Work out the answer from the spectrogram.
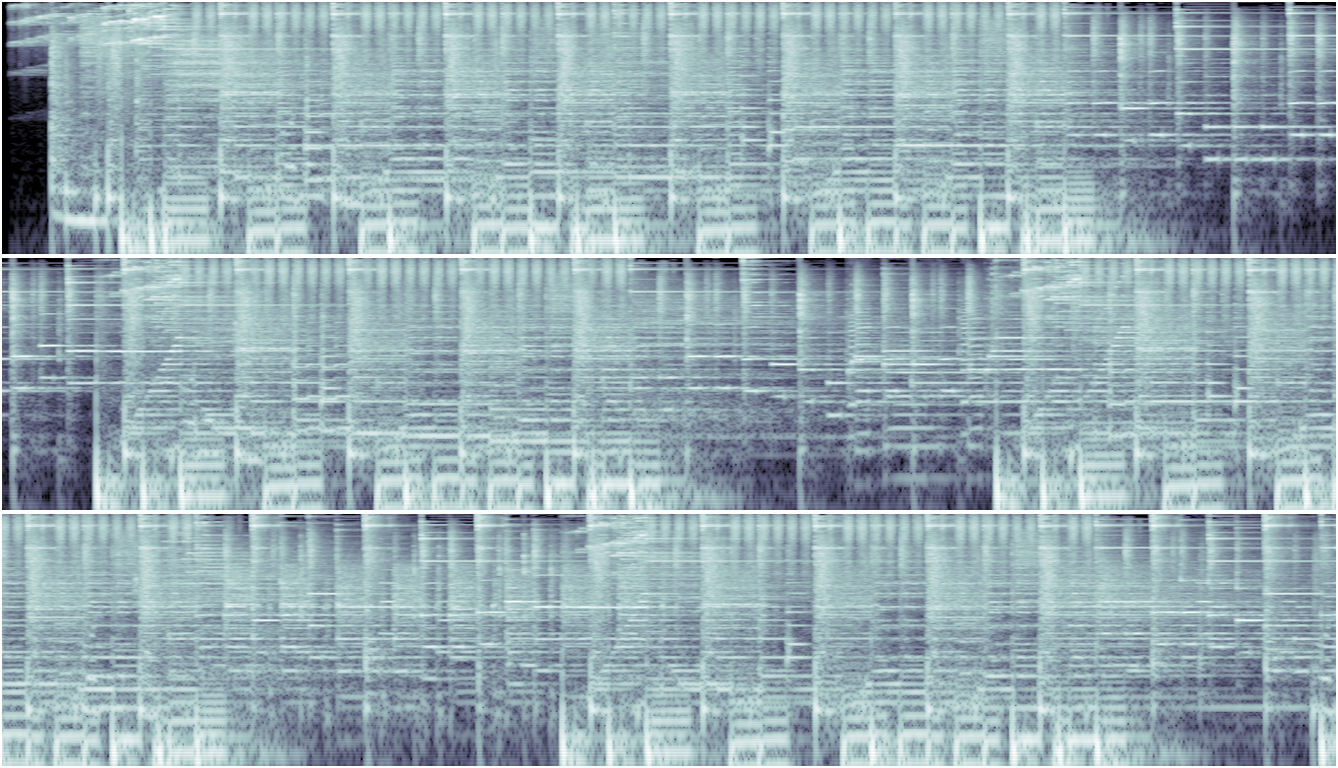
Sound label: winter holyday song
